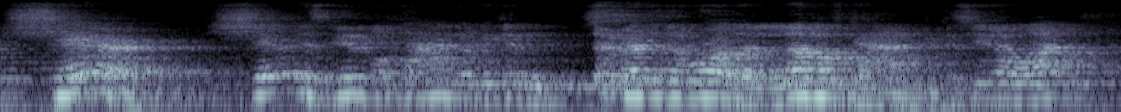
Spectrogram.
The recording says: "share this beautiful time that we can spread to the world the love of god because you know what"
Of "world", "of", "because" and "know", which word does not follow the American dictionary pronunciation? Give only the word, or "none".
none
